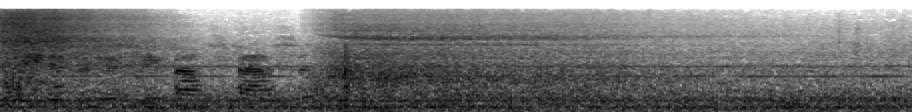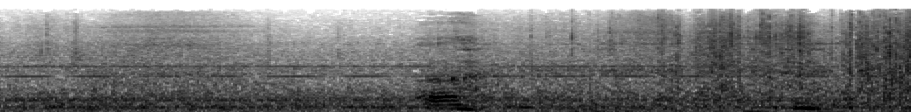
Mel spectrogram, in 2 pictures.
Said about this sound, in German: Hier, nehmen Sie die Tüte. Oh, danke. Atmen Sie in die Tüte rein und ganz lang ausatmen.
